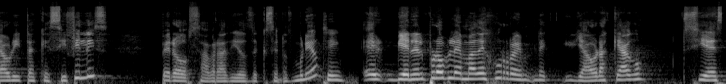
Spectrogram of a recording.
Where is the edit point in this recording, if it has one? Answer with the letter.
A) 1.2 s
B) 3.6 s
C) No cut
B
